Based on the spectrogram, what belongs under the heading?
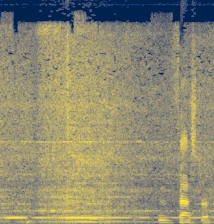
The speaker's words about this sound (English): Faster. She vacuums vigorously. Okay, turn it off.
